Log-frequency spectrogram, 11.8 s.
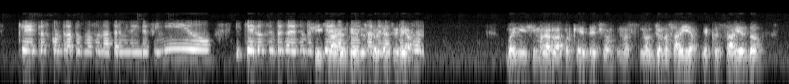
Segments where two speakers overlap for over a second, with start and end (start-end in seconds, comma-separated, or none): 4.6-6.3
